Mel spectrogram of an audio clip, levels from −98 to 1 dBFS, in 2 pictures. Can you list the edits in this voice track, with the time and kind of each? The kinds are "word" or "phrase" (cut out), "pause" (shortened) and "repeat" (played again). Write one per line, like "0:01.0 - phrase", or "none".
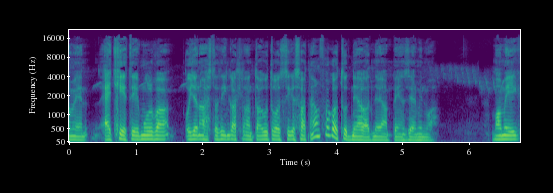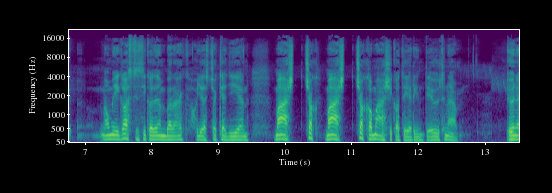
0:10.5 - repeat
